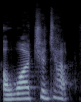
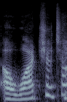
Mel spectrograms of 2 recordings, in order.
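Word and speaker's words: Ouachita: Kerry is a backpacker, a trail maintainer, and on the Awachita. Am I pronouncing that right? Awachita?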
